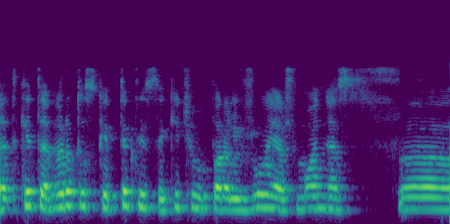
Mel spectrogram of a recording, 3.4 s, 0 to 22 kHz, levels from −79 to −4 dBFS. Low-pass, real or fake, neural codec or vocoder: 7.2 kHz; real; none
